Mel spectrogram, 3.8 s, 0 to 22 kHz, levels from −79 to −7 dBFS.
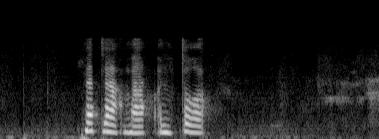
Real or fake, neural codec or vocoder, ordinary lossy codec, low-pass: fake; codec, 16 kHz, 1 kbps, FreqCodec, smaller model; Opus, 16 kbps; 7.2 kHz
